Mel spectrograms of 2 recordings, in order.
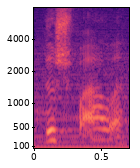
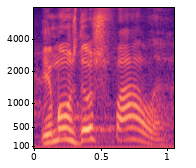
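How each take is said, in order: First: Softer echo. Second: Said in the usual way. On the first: Shown as a demonstration. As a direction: repeat Deus fala much softer, almost to yourself. (eco suave de Deus fala)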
